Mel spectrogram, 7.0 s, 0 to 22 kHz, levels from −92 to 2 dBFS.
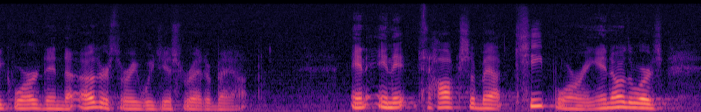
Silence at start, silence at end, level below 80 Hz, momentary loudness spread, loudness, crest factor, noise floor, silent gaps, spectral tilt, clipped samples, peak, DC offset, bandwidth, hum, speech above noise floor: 0 s; 0.2 s; -62 dBFS; 11 LU; -29 LUFS; 18 dB; -58 dBFS; none; -8.5 dB/octave; under 0.1%; -12 dBFS; under 0.1%; 19 kHz; none; 29 dB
